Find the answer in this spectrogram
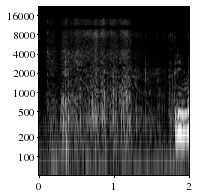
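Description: Crepe wrapping paper and a cotton tote bag rustling and crinkling as a wrapped gift is pulled out and handled, a dense run of small crackles.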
